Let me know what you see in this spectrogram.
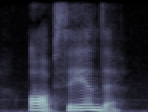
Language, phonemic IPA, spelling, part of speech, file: Swedish, /ˈɑːvˌseːɛndɛ/, avseende, noun / verb, Sv-avseende.ogg
- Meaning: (noun) 1. an aspect 2. a regard; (verb) present participle of avse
